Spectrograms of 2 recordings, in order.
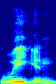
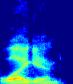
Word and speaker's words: Wiegand: uh correction John uh my last name is pronounced wegan not weend I had a colleague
